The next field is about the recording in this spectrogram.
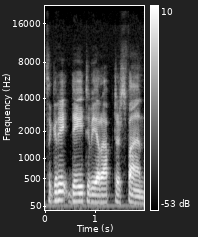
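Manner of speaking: half-hearted, weak put-on Scottish accent. A podcast host gives the show's final word in a weak Scottish accent. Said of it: "That was my weak Scottish accent".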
